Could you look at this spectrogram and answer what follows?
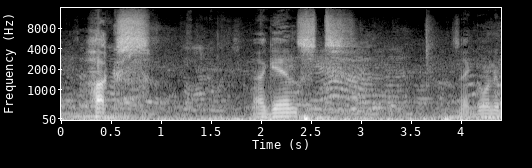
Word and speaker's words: Hux: Brandon Hux, and that's spelled H-U-X.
